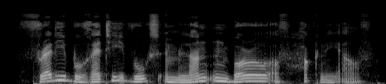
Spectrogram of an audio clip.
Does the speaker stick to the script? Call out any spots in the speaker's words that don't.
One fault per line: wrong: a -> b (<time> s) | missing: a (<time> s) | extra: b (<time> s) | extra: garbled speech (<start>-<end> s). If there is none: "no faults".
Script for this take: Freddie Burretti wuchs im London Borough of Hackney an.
wrong: an -> auf (3.4 s)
